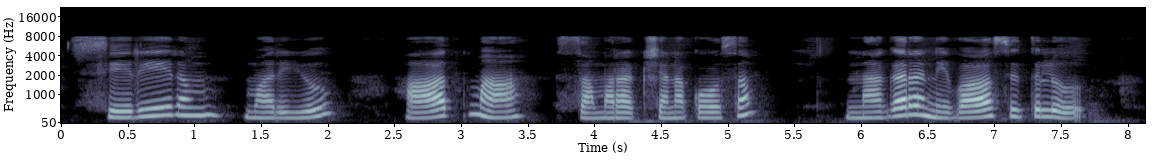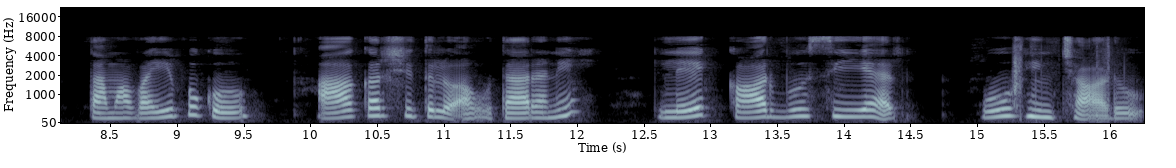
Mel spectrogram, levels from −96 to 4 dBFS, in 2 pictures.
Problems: background sounds at intervals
